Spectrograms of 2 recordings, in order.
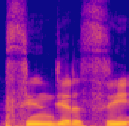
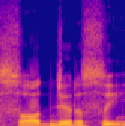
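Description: First: "সি" with a thin hissing s; light seen sound. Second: "সি" with a thick, emphatic Arabic s; heavy saad sound. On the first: Teacher contrasts seen and saad, "সি" with light s. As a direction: say "সি" lightly with a flat tongue. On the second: Teacher contrasts seen and saad, "সি" with emphatic s. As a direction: raise the back of the tongue for a heavy "সি". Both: Shown as a demonstration. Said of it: "একটা হরফের উচ্চারণ অন্য হরফের সাথে মিলে যায়".

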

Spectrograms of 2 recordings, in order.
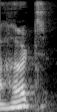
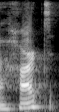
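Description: First: "heart" mispronounced as "hurt", with an er vowel; mistaken vowel. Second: "heart" with a long open ah; open A vowel. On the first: Teacher showing learners' mix-up with pain, mistaken vowel. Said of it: "Nhiều bạn đọc là hurt". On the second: Teacher showing how to read heart, open A vowel. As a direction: model the word "heart" with a clear ah vowel. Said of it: "Trái tim đọc là heart". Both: Shown as a demonstration.

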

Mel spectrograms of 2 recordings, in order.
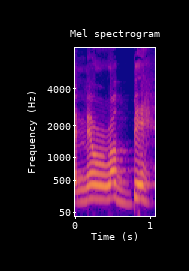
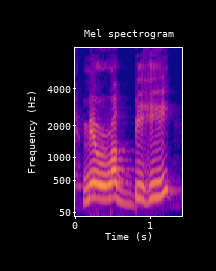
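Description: First: "Min Rabbih" ending on a breathy, vowelless h; stopped on sukoon. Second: "Min Rabbihi" with the last i sounded; final vowel voiced. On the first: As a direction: drop the last vowel of "Min Rabbih", leaving whispered h. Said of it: "in the Quran we stop". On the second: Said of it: "we don't stop on a mutaharrik". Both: Shown as a demonstration.

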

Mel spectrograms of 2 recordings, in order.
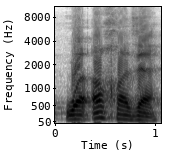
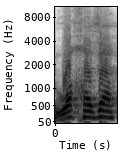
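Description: First: "وأخذ" as "wa-akhadha", glottal stop after wa; hamza pronounced. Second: "وخذ" as "wakhadha", no glottal stop; hamza dropped. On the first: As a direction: break between wa and akh in "وأخذ". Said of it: "ننطقها بهمزة ونقول". (نطق «وأخذ» بهمزة قطع بعد الواو) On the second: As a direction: join wa directly to kh in "وخذ". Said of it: "طبعًا الكلمة بها خلل". (نطق «وخذ» بوصل الواو بالخاء دون همزة) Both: Shown as a demonstration.

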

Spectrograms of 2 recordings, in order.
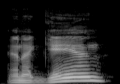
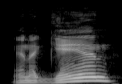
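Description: No difference in how they are said.

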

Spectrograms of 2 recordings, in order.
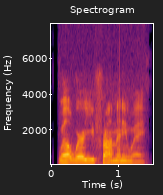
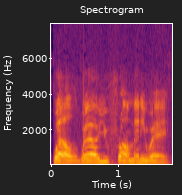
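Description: First: Put-on sergeant voice, no accent. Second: High, loud British sergeant; British accent. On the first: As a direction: bark it like a sergeant without the British sound. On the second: Acted. British sergeant demanding where the soldiers come from, loud British accent. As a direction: put on a British accent and raise the voice on Well. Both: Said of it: "I should be doing this in a British accent".

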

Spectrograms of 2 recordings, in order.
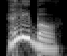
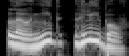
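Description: First: Said in the usual way. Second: Леонід Глібов said slowly, with a falling stress on Глібов; slow emphatic answer Леонід Глібов; slow, stressed name. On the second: Shown as a demonstration. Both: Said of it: "отримаєш прізвище".

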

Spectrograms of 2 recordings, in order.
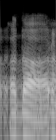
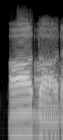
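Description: First: ਆਧਾਰ with a short "a" at the start; wrong short first vowel. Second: ਆਧਾਰ with a long loud "aa" opening; long first vowel. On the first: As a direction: shorten the opening of ਆਧਾਰ to "uh-dhaar". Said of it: "ਆਧਾਰ ਨਹੀਂ ਪੜ੍ਹਨਾ". (ਆਧਾਰ, ਮੁਕਤਾ ਐੜਾ) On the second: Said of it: "ਐੜੇ ਕੰਨਾ". (ਆਧਾਰ, ਐੜੇ ਨੂੰ ਕੰਨਾ) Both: Shown as a demonstration.

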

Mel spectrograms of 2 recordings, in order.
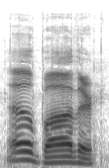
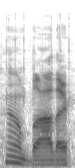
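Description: First: A touch brighter, playful; mock exasperation. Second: Said in the usual way. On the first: Shown as a demonstration. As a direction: sigh it out like Pooh.

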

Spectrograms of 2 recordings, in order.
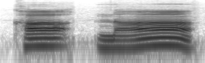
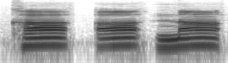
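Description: First: खाना joined into one word, falling; blended reading. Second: खाना slowly, broken into separate sounds; sounded out. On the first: Teacher completing the word for learners, blended reading. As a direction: read खाना whole after sounding it out. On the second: Teacher showing learners easy reading, खाना sounded out. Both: Shown as a demonstration. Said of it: "इस तरीके से आप पढ़िए".

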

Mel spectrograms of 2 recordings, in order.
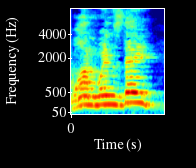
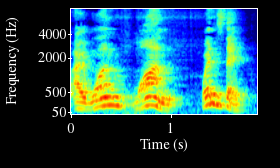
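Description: First: Juan Wednesday said as the name Juan, like Taco Tuesday; mocking guess at the name day; joking pun. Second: "won Juan Wednesday" with won and Juan blended as one sound, a bit softer; softly said "I won Juan Wednesday", the pun run together; aunt sets the record straight, softly; aunt's explanation. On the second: Retold or imitated. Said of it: "No, because I won at bingo".

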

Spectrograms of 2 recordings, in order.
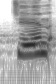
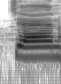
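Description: First: चेन with a narrow "ay" vowel; wrong pronunciation. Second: चैन with an open "ai" vowel; correct pronunciation. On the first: Teacher shows the impure word, चेन with e. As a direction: say चेन like English "chain". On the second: Teacher corrects the impure word, चैन with ai. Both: Shown as a demonstration. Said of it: "अशुद्ध शब्द है".

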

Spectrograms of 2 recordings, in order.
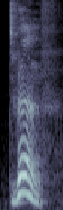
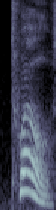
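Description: First: "Twelve" said as "tvelf", loud Dutch; Dutch echo. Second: Higher, loud tolled twelve; the bell tolling. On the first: Little watches reply "Twelve" as "tvelf", loud. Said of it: "they replied". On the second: Big bell striking twelve, loud. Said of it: "said the bell". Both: A narrator's reading.

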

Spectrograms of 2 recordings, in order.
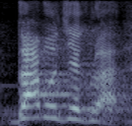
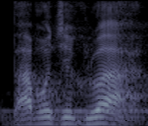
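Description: First: Glory cry, much higher and louder; praise shout. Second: Said in the usual way. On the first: Acted. The mother praising God, loud shout.

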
